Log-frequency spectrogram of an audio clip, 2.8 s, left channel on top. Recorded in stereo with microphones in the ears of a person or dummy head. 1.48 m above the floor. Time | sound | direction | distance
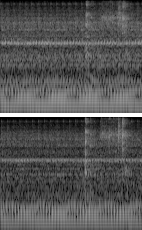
0.0 | an engine running | 45° left (ahead or behind) | 1.1 m
1.7 | a camera shutter | 45° right (ahead or behind) | 0.7 m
